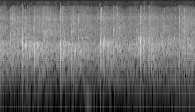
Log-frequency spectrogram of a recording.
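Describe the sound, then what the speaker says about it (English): Audience at a startup pitch event gives founders a round of applause, a thin scattering of claps with a few distinct sharp hits roughly every third of a second, fairly faint and short. "I want to have like a round of applause for our founders who will be here pitching today"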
